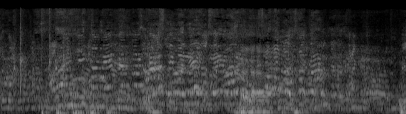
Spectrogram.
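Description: Several people talking over one another at once, a steady chatter of overlapping voices with no single clear speaker.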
